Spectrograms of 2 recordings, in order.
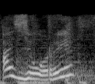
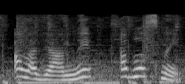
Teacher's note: Калі на пачатку слова стаіць націскны о, перад ім звычайна развіваецца прыстаўны в, напрыклад, возера, [музыка] волава, вобласць. Аднак, калі гэты о становяцца не пад націскам і пераходзіць у а, так званае аканне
